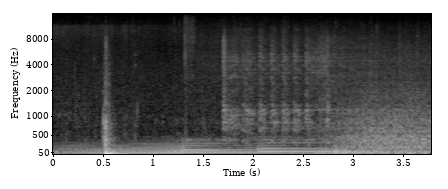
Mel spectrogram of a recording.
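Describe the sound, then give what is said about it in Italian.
A car engine cranks with a sharp click and catches, then settles into a steady low rumble that keeps running, with no one speaking. “No, mi accendo una sigaretta e monto anch'io in macchina.”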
